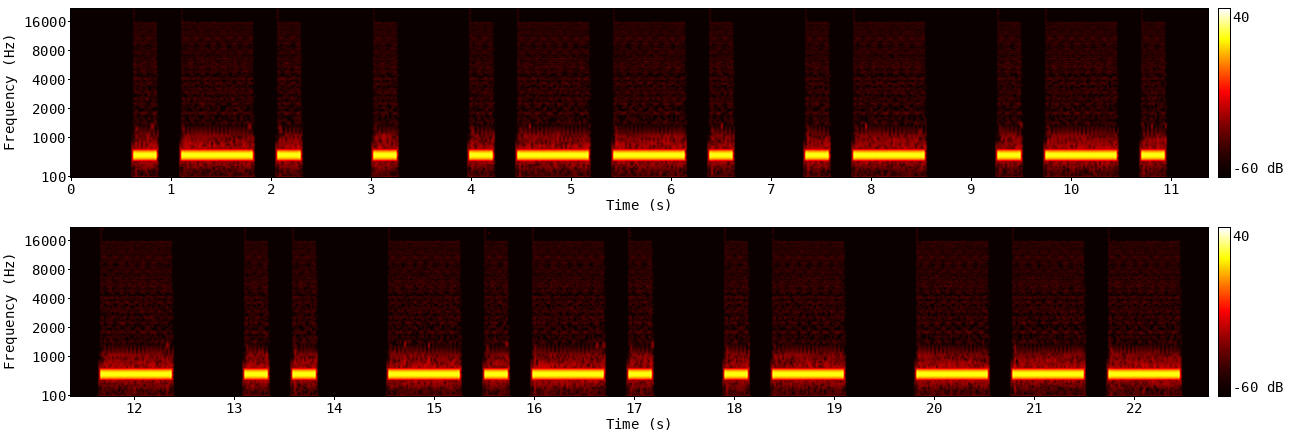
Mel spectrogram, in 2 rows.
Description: Morse code, heard as a keyed tone, about 5 wpm, 600 Hz. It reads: REPARTICAO
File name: CW / 5PPM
